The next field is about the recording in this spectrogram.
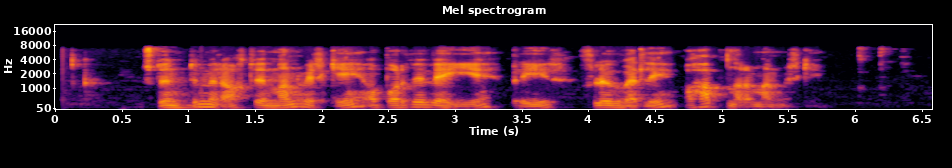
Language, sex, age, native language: Icelandic, male, 40-49, Icelandic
